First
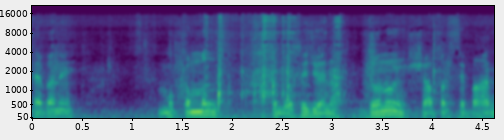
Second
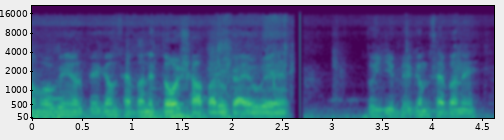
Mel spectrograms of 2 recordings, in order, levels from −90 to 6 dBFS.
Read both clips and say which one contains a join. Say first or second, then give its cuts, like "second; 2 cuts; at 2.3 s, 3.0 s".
second; 1 cut; at 2.7 s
